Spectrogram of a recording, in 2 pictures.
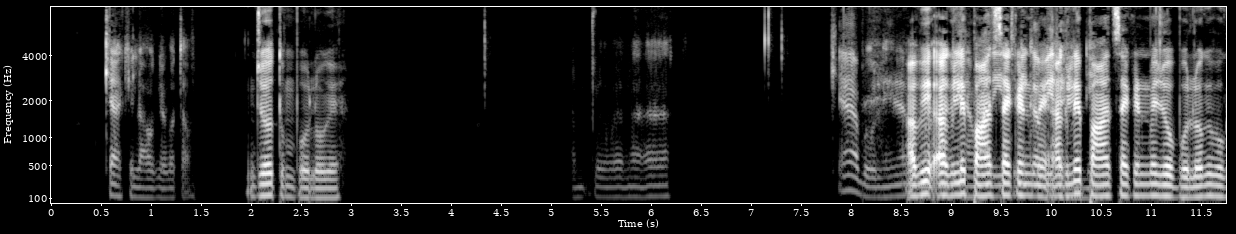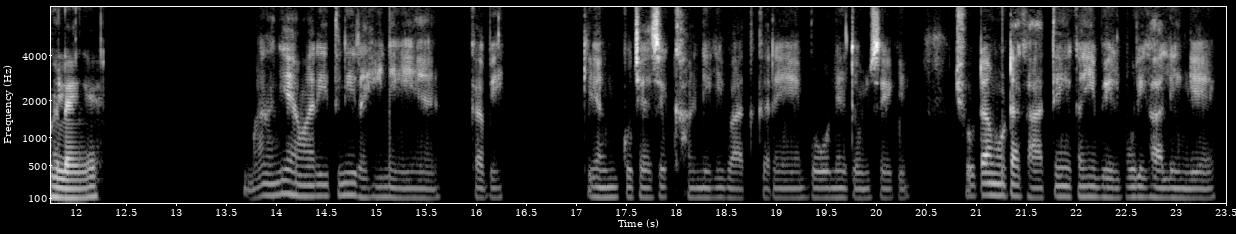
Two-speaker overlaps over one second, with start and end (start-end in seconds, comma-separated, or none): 8.6-10.6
